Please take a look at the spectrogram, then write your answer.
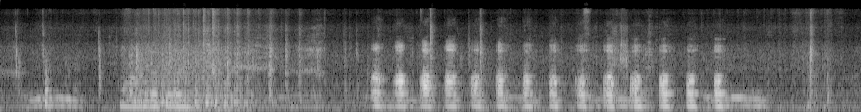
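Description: Pigeons coo in a steady run of rhythmic, throaty calls, close and clear, after an opening stretch of rustling and muffled voices.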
